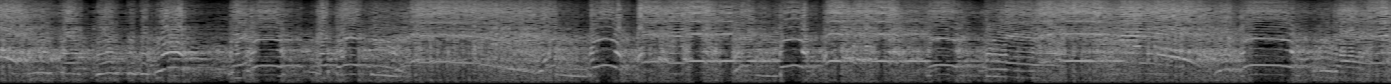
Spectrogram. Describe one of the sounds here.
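A man speaks loudly into a microphone over loudspeakers.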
